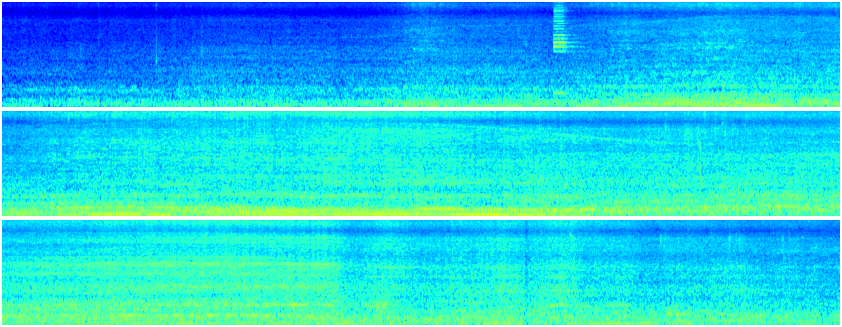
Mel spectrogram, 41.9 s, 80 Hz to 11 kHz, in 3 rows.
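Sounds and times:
traffic noise: 0.0 - 41.9
dump truck engine driving past: 3.5 - 41.9
short horn beep: 9.2 - 9.7.

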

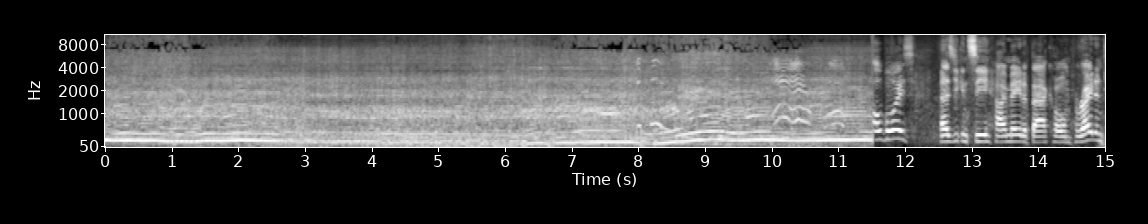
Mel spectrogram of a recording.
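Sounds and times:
snowmobile engine running: 0.0 - 11.5.

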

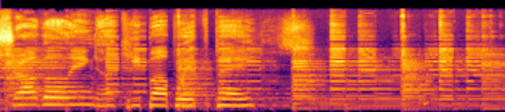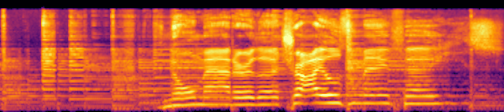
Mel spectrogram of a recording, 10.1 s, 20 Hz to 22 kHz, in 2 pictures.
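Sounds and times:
acoustic guitar strumming: 0.0 - 10.0.

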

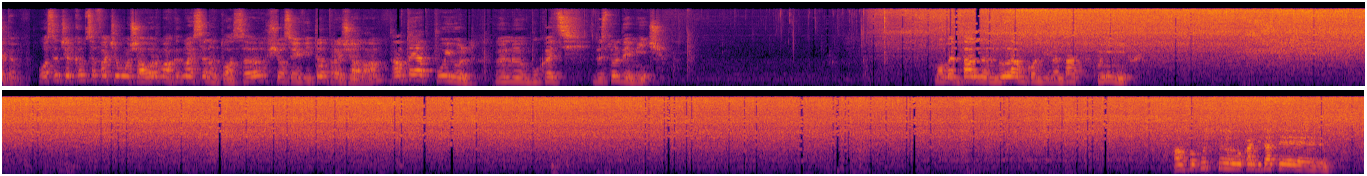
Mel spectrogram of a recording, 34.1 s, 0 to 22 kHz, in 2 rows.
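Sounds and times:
chicken sizzling in a frying pan: 10.8 - 34.0.

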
